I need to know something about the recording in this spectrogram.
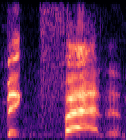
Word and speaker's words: McFadden: It's pronounced McFadden. I think I said McFadden, Fadden.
